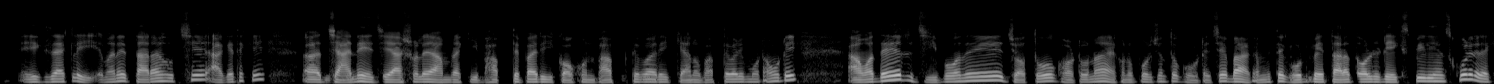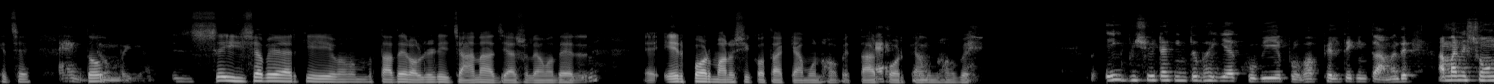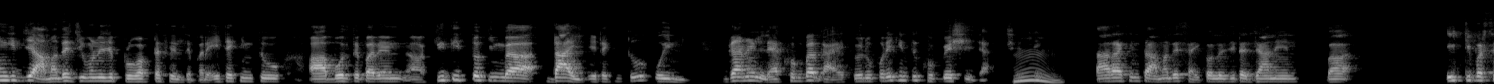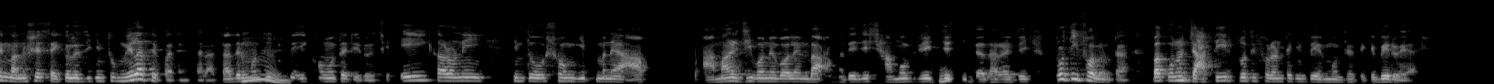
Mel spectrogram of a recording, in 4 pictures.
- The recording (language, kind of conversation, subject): Bengali, unstructured, সঙ্গীত আপনার জীবনে কী ধরনের প্রভাব ফেলেছে?
- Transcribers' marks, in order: none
